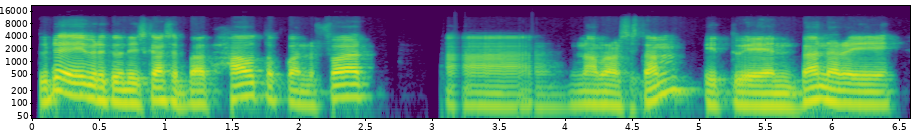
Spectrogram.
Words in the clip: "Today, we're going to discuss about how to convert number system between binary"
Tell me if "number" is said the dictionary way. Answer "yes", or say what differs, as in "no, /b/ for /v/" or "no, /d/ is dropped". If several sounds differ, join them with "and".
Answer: no, /b/ is dropped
